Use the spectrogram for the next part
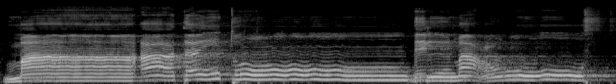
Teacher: بال معروف لکھا لیکن الف نہیں پڑھی جائے گی. بالمعروف، وقف کی صورت میں یہ مد عارض وقفی ہوگا.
